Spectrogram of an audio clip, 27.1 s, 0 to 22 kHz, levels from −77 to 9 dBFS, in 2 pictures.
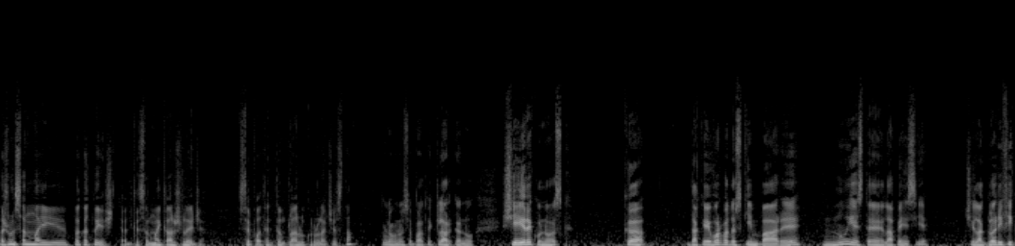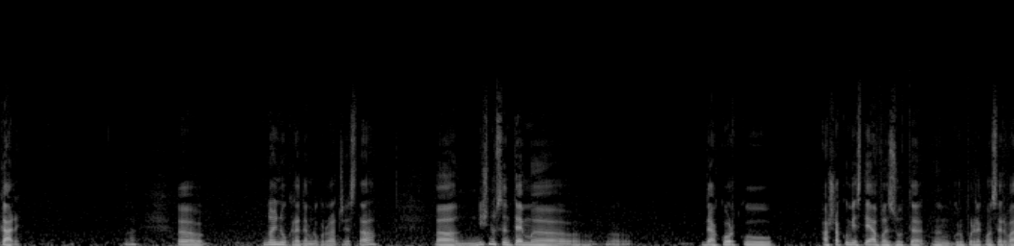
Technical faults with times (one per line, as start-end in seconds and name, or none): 0.00-27.06 overdone noise removal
